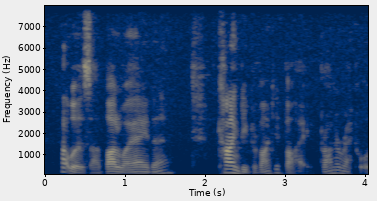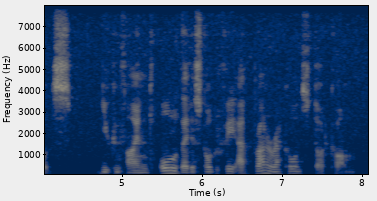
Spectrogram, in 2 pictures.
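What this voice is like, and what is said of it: Polished classical radio announcer voice. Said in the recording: “radio voice ... I was waiting for the "This is Classic FM" noise to come on after that.”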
